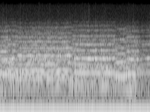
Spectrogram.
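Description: Newsreel background music: sustained organ-like chords held and shifting, between lines of narration.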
